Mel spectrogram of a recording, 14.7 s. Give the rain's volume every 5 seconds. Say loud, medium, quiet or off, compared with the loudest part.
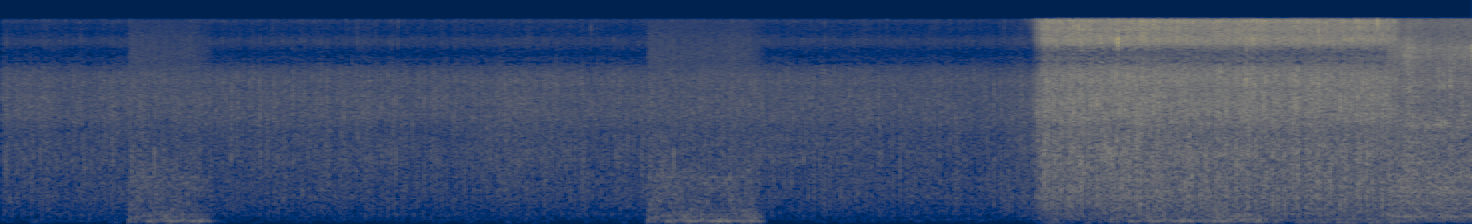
quiet, quiet, loud.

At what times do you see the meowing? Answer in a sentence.
You can hear the meowing from 1.2 to 2.1 s, from 6.5 to 7.7 s and from 11.1 to 12.7 s.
